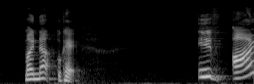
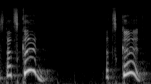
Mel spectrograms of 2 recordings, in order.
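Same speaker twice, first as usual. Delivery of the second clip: coach voice; 10 semitones higher than usual. Pretend. Mock coach praise.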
